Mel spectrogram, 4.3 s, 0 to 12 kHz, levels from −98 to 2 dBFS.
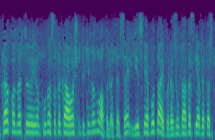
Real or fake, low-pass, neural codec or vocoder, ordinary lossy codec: fake; 10.8 kHz; codec, 24 kHz, 0.9 kbps, WavTokenizer, medium speech release version 2; MP3, 32 kbps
